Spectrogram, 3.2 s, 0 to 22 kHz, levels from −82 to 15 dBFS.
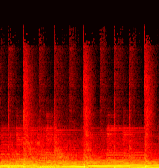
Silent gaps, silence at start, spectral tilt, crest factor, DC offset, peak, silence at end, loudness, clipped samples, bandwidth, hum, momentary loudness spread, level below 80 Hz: none; 0 s; -7.5 dB/octave; 14 dB; under 0.1%; 0 dBFS; 0 s; -14 LUFS; under 0.1%; 17 kHz; none; 2 LU; -28 dBFS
